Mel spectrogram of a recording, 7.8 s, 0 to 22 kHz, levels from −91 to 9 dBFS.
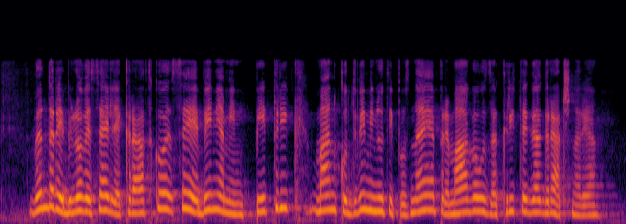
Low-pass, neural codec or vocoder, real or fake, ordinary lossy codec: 7.2 kHz; codec, 16 kHz, 16 kbps, FreqCodec, smaller model; fake; none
